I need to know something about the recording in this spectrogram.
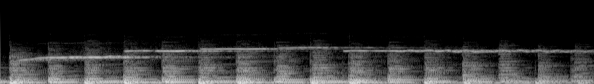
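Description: A clear human whistle carries a long, sustained melody over a steady, repetitive piano pattern with regular pulsing chords, both loud and close, with no voices.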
